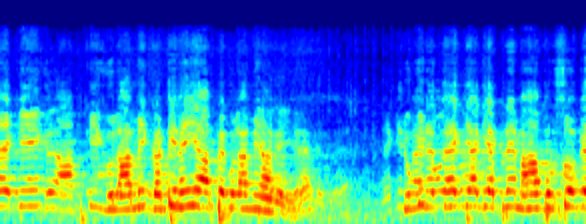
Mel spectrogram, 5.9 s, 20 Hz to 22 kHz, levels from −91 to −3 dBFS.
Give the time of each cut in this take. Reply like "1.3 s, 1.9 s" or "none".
4.1 s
